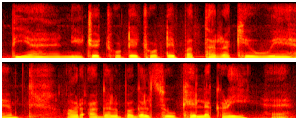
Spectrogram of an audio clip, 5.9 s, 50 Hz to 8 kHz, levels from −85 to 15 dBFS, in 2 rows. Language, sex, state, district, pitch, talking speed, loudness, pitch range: Hindi, male, Karnataka, Raichur, 120 Hz, 155 wpm, -17 LUFS, 115-130 Hz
